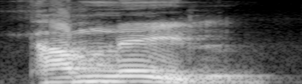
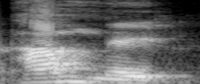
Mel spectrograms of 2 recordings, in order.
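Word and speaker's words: thumbnail: কোন ভাওয়েল নাই এজন্য এখানে কি হবে বির উচ্চারণটা হবে না থাম থাম মানে বৃদ্ধাঙ্গুলি থাম্বনেইল দেখো বি এর পরে এখানে এন আছে ভাওয়েল নাই সো এখানে বির উচ্চারণ হবে না থাম্বনেইল থাম্বনেইল আমরা ভিডিওতে থাম্বনেইল ইউজ করি ওকে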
